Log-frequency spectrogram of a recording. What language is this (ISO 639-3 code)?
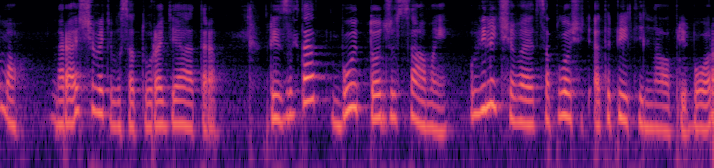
rus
